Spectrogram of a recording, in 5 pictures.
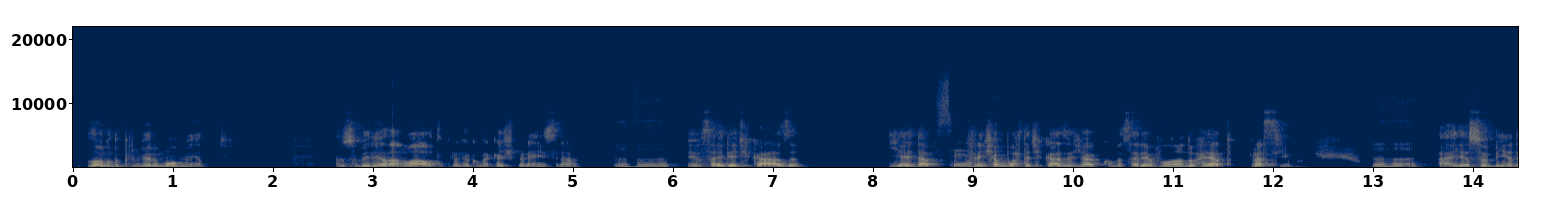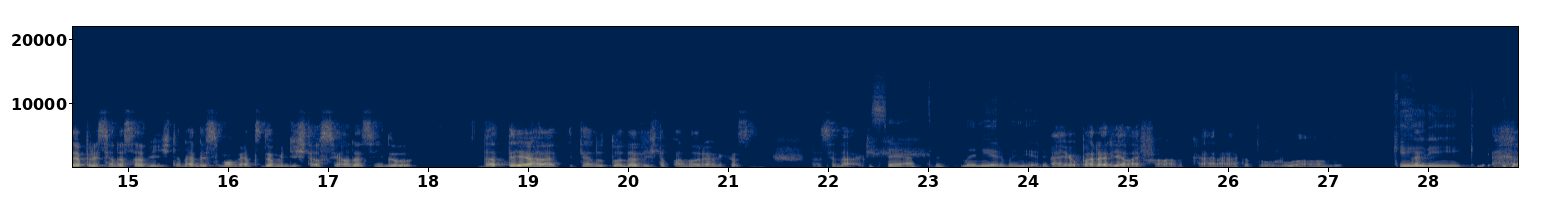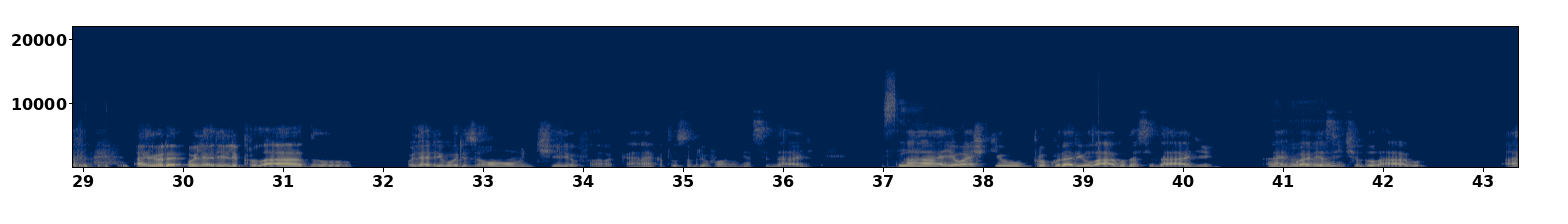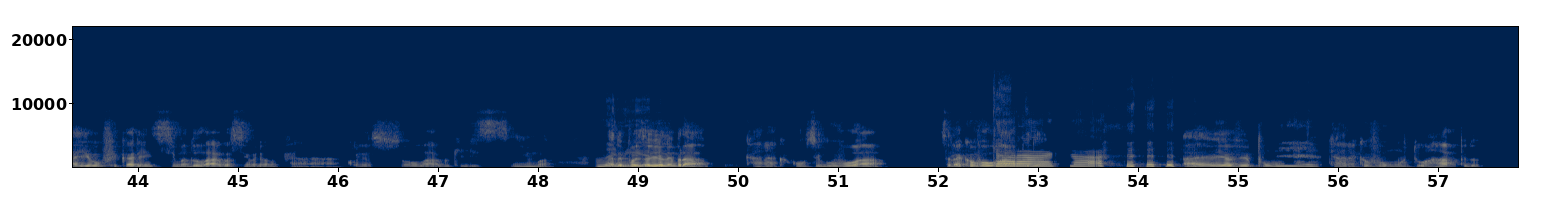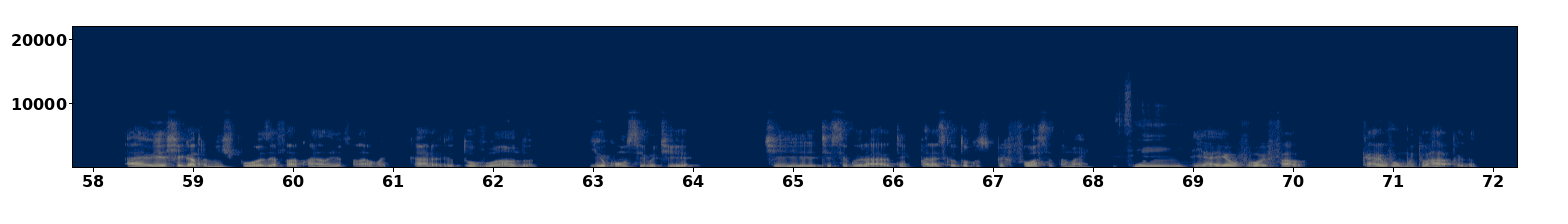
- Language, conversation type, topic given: Portuguese, unstructured, O que você faria primeiro se pudesse voar como um pássaro?
- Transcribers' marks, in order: other noise; tapping; laugh; chuckle; laugh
